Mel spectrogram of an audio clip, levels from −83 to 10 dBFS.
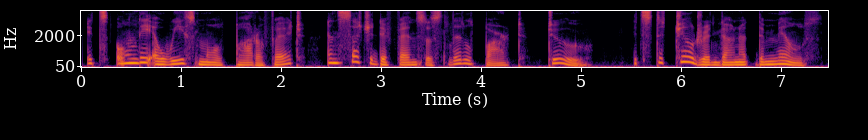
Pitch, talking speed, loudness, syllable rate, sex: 160 Hz, 170 wpm, -20 LUFS, 4.5 syllables/s, female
